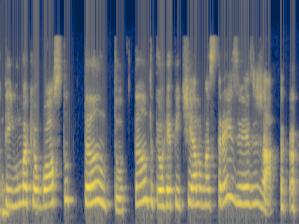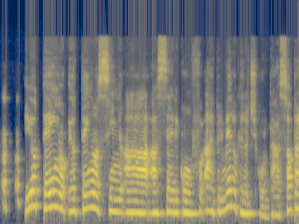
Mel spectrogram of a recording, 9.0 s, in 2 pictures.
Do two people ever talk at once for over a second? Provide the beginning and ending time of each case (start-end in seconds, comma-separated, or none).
none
